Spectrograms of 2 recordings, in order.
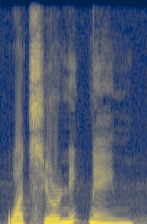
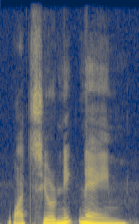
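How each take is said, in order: Both takes have the same delivery.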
